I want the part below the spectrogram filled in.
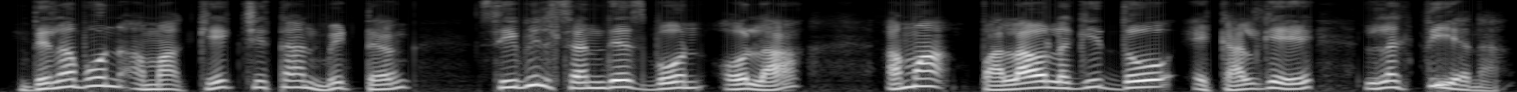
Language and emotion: Santali, happy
